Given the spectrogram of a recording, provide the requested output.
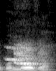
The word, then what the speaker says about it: Bonhoeffer: A voz surda sempre me corrigia, Bonhoeffer, né, fazia eu pronunciar correto, né, e nessa descrição aí da biografia dele, tem um momento que ele se levanta contra Hitler.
